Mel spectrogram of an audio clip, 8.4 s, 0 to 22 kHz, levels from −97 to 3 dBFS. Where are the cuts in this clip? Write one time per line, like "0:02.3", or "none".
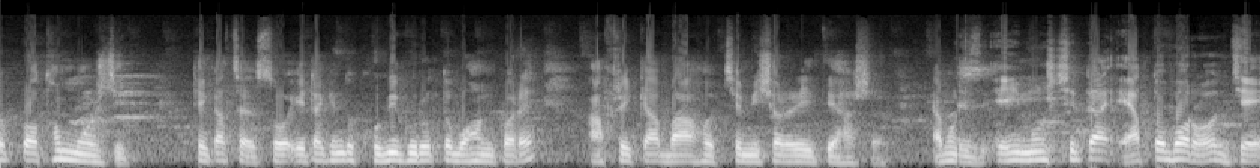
0:06.4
